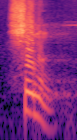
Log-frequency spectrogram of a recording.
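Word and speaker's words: شين: Pour la lettre suivante, on a shinun. Shinun. Accompagné maintenant de la voyelle A, ça va se lire sha. Sha. Sha. Alors, la lettre shin, de son nom, se prononce exactement comme la Chine, un pays de l'Asie.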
